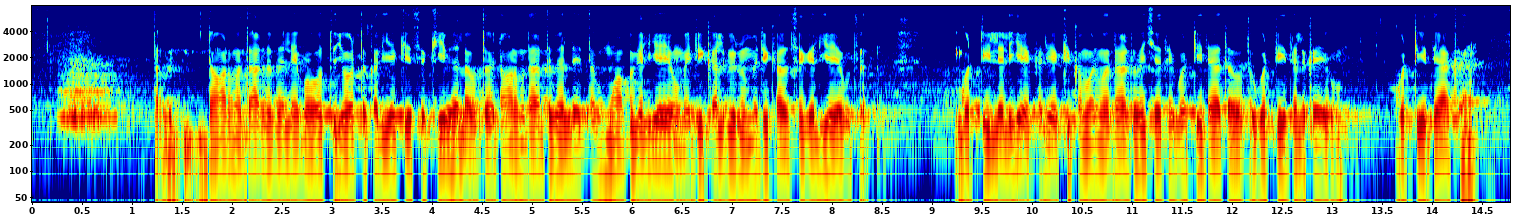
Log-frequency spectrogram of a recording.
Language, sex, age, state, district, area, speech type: Maithili, male, 30-45, Bihar, Begusarai, rural, spontaneous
